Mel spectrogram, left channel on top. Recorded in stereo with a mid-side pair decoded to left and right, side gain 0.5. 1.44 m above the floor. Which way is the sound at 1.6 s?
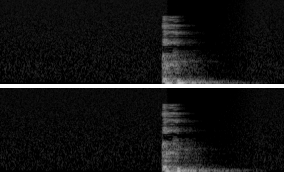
10° right.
